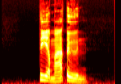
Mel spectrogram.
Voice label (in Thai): "เตี้ยหมาตื่น", ภาษาโคราช; 1. เป็นคำพูดเยาะเย้ย หรือดูแคลนคนเตี้ย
